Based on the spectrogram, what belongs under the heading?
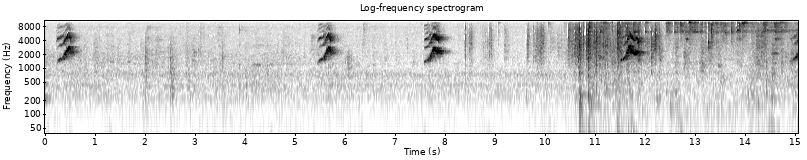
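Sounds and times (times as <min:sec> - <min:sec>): cockatiel whistled call: 0:05.4 - 0:05.9.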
